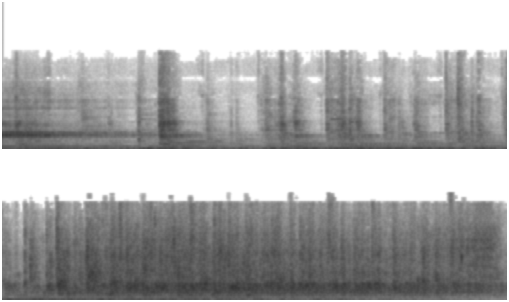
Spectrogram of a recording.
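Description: A song with steady tonal music ends, and loud, dense applause from an audience rises after about four seconds and continues to the end.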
